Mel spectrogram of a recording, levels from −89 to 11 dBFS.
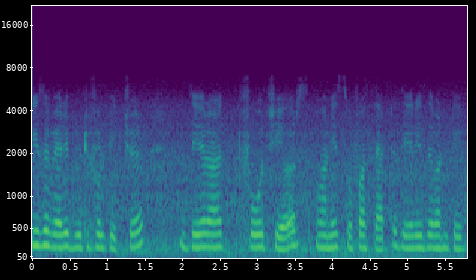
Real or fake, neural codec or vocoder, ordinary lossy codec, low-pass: real; none; none; 7.2 kHz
